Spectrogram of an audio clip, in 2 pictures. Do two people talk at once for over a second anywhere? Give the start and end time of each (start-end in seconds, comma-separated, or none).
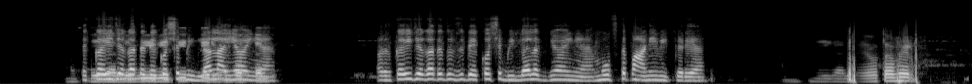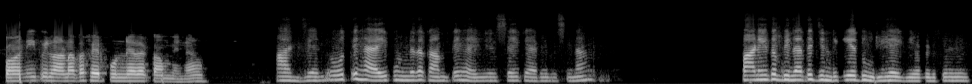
0.8-2.5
